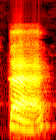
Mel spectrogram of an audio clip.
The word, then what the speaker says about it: ত্যাগ: এরপর দেখো যে জফলা যুক্ত ব্যঞ্জনের সঙ্গে আকার বা আ ধ্বনির উচ্চারণ প্রায় ক্ষেত্রে কি হয়? অ্যা হয়। যেমন দেখো যে এখানে যেহেতু জফলা যুক্ত আছে এবং আকারও আছে, তো উচ্চারণ কিন্তু খ্যাতি, ব্যাপার, ত্যাগ এবং ব্যাকরণ।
